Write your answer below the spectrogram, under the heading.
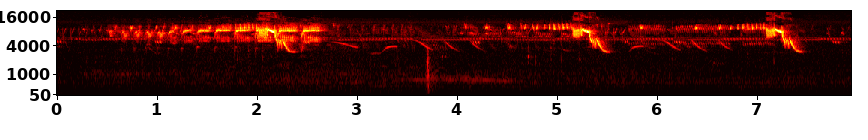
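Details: Blue-black grassquit in the wild, giving three emphatic falling buzzy notes about every 2.5 seconds, each preceded by a rattling stutter of short clicks; a continuous high-pitched insect drone runs underneath.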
